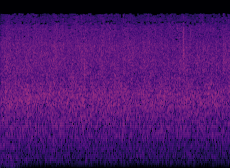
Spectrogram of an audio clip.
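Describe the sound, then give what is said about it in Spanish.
A crowd applauds steadily in praise of God, a dense, even wash of many hands clapping together for a few seconds, with no voices over it. “¿Cuántos aplauden a ese Dios maravilloso por eso?”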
